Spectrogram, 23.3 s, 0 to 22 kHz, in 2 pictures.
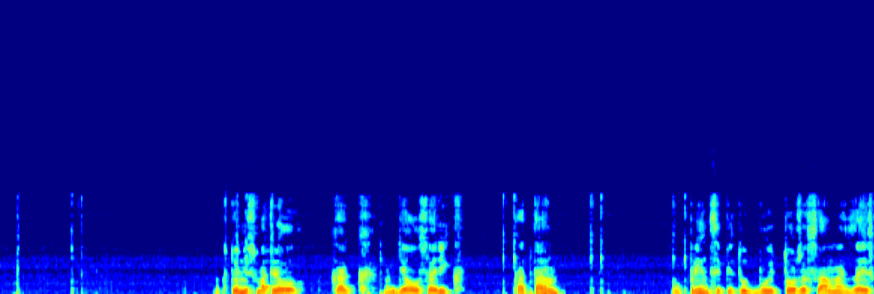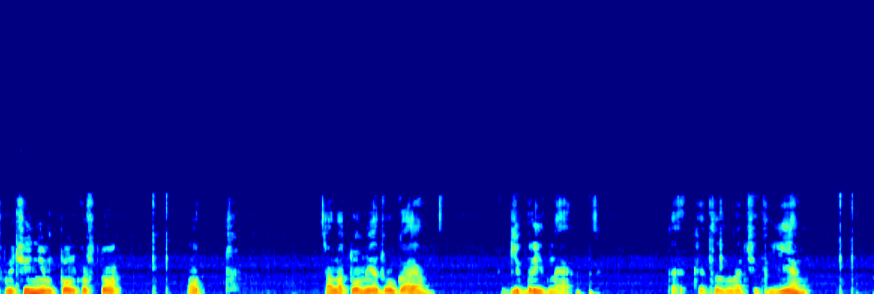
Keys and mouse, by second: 0.3 shift+middle click, 3.0 click, 4.8 e, 6.8 click, 7.0 e, 9.0 click, 12.0 g, 19.3 e, 21.1 click, 21.8 e.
